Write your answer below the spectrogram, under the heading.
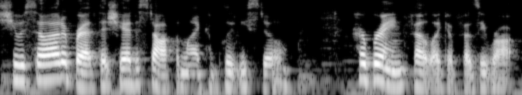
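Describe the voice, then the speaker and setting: A woman's voice: low voice, a little fast, creaky, soft background music. A woman library storyteller reading a picture book aloud to children, stretching words out and dropping into playful whispered asides.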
